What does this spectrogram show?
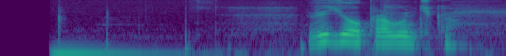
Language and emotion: Russian, neutral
